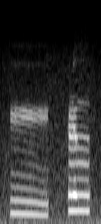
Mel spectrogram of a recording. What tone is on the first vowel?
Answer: low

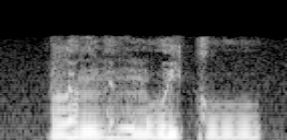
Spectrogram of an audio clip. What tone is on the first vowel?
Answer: low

